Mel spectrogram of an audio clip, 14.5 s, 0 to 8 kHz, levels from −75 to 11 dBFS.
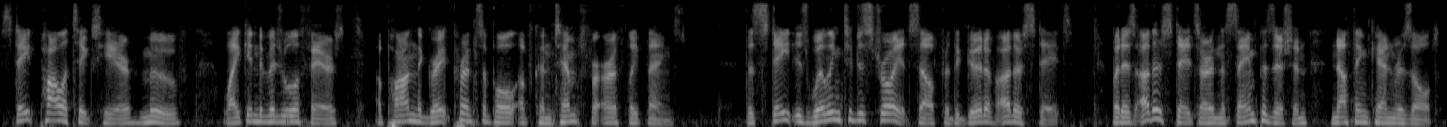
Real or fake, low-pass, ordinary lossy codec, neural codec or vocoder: fake; 7.2 kHz; Opus, 24 kbps; vocoder, 44.1 kHz, 128 mel bands every 512 samples, BigVGAN v2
